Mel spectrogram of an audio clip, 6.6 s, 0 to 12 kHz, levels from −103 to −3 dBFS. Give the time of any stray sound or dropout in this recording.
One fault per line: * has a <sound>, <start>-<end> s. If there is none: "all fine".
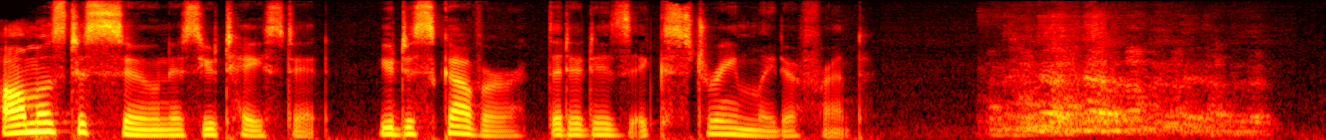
* has a laugh, 4.9-6.4 s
